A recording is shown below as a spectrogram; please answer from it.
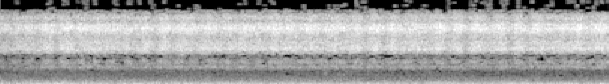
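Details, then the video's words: Cicadas in a picturesque Italian town on a hot summer day, their loud, dense, shrill buzz filling the air without pause and pulsing faintly, with very little other sound. "Cicadas In Warm Summer Day In Italian Town"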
